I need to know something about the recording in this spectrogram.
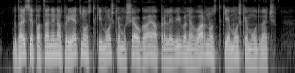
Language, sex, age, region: Slovenian, male, 18-29, Drava region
